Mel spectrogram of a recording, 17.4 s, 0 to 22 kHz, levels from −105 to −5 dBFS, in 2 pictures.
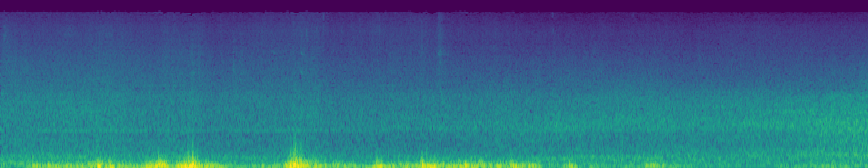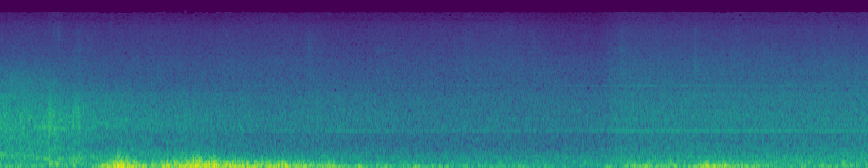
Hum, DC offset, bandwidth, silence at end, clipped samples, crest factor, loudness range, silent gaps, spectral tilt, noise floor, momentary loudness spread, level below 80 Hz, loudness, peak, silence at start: none; under 0.1%; 5.4 kHz; 0 s; under 0.1%; 22 dB; 16 LU; none; -8.5 dB/octave; -45 dBFS; 23 LU; -22 dBFS; -24 LUFS; 0 dBFS; 0 s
